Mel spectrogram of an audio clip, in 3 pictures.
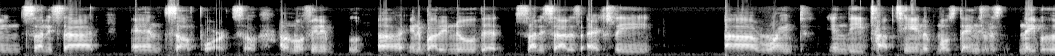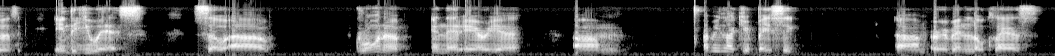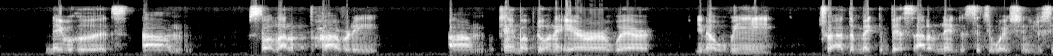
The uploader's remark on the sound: Via Skype.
